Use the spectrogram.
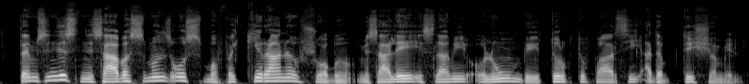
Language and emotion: Kashmiri, neutral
